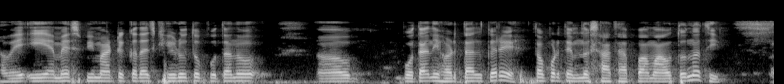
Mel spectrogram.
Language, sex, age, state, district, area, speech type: Gujarati, male, 18-30, Gujarat, Valsad, rural, spontaneous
